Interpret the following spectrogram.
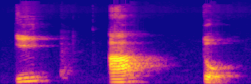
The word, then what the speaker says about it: hiato: Se você for separar as sílabas de hiato, você vai ver que é uma palavra trissílaba. I-a-to.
